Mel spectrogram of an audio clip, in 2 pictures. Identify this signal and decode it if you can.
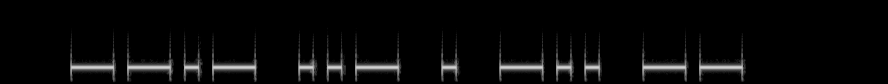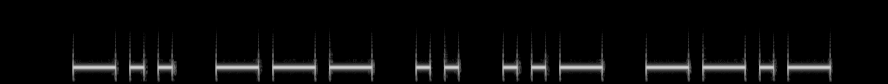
Morse code, heard as a keyed tone, about 8 wpm, 800 Hz. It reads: QUEDM DOIUQ
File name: 4 Q 8wpm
